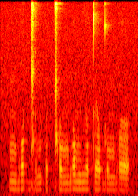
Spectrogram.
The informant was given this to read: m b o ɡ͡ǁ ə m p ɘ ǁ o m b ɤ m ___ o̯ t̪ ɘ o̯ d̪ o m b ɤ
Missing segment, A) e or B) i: B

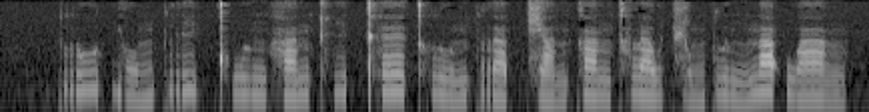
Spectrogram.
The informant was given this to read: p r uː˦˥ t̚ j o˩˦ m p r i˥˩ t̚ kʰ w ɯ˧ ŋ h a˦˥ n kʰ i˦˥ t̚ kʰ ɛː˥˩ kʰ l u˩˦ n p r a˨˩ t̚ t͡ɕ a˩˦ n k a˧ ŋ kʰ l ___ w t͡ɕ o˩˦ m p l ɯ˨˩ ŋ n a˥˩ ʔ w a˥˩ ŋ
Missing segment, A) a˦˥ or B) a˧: B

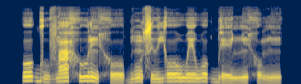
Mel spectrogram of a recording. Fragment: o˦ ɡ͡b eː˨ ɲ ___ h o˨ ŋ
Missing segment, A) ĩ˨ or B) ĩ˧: A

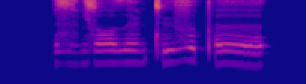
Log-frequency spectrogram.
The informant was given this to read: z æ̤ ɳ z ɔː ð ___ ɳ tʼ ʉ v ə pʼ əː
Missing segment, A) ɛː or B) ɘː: B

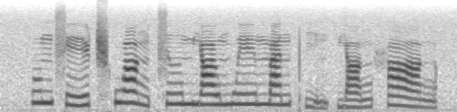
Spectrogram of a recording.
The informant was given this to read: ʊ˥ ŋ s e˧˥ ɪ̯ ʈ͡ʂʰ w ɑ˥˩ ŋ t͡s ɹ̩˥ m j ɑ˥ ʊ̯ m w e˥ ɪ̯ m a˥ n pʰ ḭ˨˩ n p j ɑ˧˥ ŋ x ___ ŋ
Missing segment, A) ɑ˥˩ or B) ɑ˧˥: A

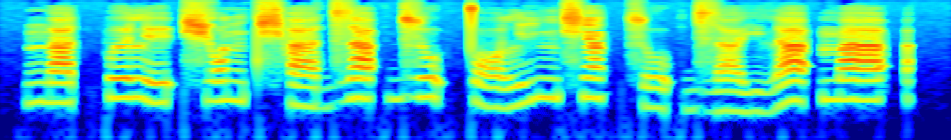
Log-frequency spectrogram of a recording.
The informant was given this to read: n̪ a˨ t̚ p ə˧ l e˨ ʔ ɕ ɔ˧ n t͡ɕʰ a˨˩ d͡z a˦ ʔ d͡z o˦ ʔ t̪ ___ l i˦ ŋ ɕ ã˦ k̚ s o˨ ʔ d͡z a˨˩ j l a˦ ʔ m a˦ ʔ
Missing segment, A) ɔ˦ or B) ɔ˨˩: B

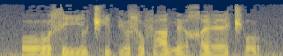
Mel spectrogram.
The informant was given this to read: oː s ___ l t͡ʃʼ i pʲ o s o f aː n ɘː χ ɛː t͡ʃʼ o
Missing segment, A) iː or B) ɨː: A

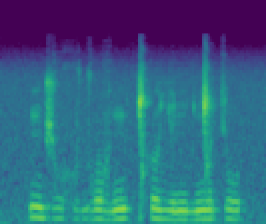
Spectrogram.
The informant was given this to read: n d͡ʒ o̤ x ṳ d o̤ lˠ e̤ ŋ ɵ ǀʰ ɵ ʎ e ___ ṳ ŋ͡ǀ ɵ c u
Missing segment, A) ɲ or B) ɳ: A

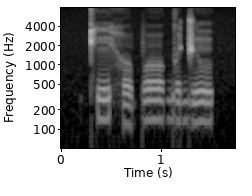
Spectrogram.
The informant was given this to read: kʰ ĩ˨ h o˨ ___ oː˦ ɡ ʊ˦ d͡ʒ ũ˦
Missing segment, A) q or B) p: B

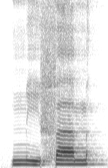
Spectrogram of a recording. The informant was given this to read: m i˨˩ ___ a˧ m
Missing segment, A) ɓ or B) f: B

